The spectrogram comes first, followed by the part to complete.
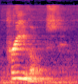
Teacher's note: I pronounced his surname with the stress, as I think we all do, on the first syllable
